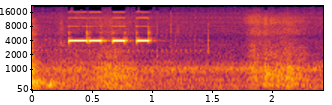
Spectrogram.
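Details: Washer bought at an eBay auction: three short, high-pitched electronic beeps in quick succession, then a quiet room, as it enters fault-code check mode. It then displays fault code 83, which is cleared.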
